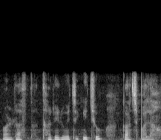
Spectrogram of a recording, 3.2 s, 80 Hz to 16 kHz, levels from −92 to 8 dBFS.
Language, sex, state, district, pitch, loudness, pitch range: Bengali, female, West Bengal, Cooch Behar, 180 Hz, -19 LUFS, 175-195 Hz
